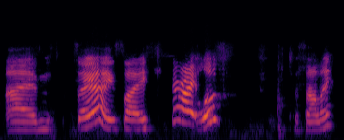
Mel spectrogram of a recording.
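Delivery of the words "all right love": higher-pitched northern English greeting; northern English accent. Retold or imitated. Him greeting Sally, lifted northern English accent. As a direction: lift it lightly in a northern accent. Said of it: "in his northern accent".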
